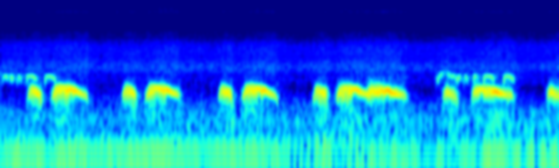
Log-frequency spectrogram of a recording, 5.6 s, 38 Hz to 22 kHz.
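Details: Wild-caught short-legged spotted dove cooing without pause toward a decoy bird, 6 November 2024; low paired coos repeated roughly every second, overlapped twice by a higher, quicker stuttering coo from another dove.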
